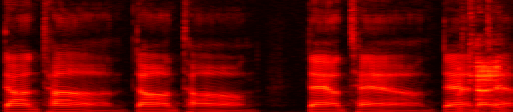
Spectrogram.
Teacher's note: people from Pittsburgh pronounce the vowel sound in town like tan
